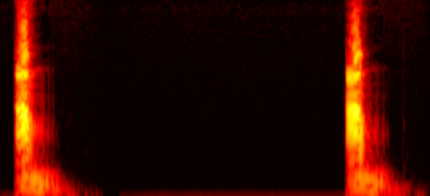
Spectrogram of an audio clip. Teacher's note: It starts with a sound produced deep in the throat.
